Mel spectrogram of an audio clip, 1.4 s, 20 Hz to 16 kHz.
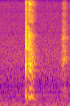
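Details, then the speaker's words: Pretend cough on request from a 19-month-old toddler: a single short, breathy cough burst with a faint softer echo, a playful fake cough, not an illness sign. "can you do a fake yawn? Do a fake yawn. Do a fake yawn. Fake yawn. Fake cough."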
